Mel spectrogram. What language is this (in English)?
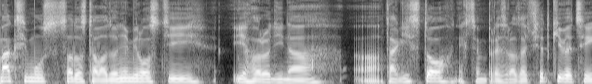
Slovak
